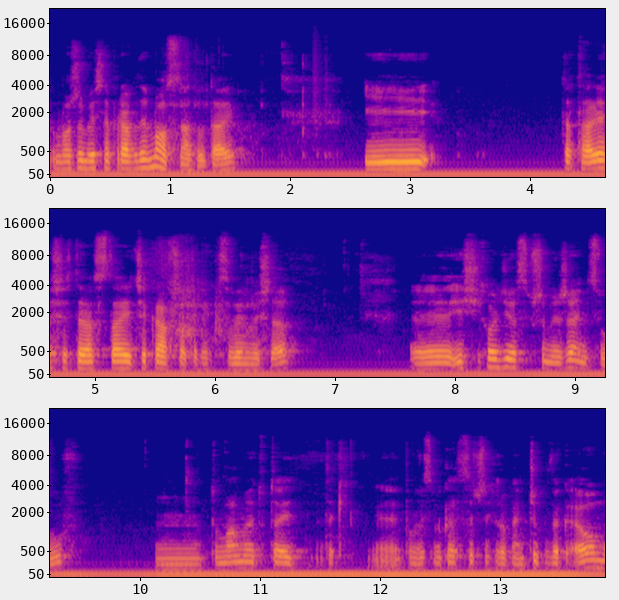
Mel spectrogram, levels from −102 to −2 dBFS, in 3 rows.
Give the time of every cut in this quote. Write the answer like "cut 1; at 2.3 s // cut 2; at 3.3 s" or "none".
none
